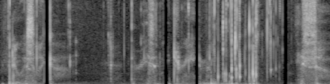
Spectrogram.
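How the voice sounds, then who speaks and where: Whispering at a very slow pace amid noticeable background noise. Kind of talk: ASMR whisper ramble. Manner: whispered; casual, rambling.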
